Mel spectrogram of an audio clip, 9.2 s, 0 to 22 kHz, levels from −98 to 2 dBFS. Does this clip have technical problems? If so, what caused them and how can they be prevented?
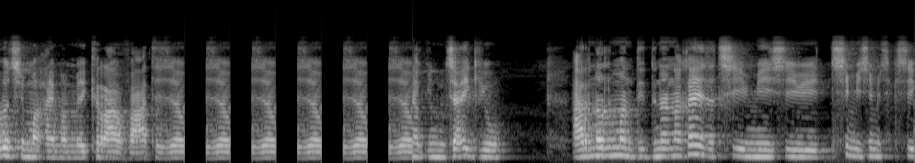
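Yes. From 1.85 to 4.13 s there's a stutter with silent gaps: the same 234 ms burst of speech plays five times, each followed by 223 ms of dead silence, repeating every 457 ms. That's likely a stalled stream replaying its last fragment on each retry. A larger playback buffer would prevent it.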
